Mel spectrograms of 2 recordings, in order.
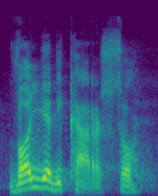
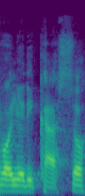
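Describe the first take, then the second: First: The r in the last word is plainly pronounced. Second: The r in the last word is weak, almost gone.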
